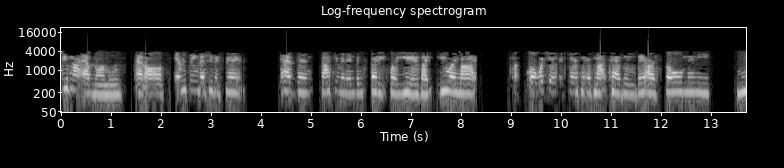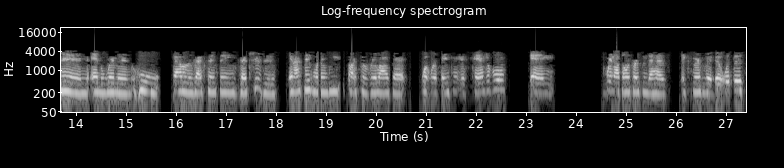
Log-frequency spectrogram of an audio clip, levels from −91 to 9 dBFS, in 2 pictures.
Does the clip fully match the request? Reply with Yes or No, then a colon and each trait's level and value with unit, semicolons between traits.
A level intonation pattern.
Yes: narrow, 2.1 semitones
